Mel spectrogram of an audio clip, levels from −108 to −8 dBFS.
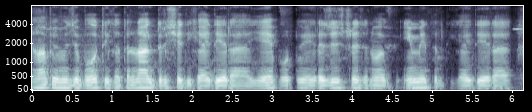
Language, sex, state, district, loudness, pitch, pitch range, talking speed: Hindi, male, Rajasthan, Bikaner, -20 LUFS, 95 Hz, 90-100 Hz, 225 wpm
